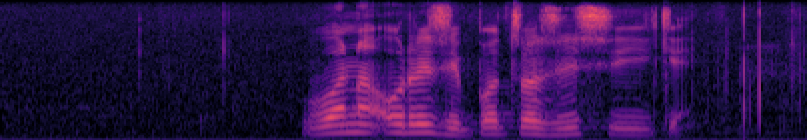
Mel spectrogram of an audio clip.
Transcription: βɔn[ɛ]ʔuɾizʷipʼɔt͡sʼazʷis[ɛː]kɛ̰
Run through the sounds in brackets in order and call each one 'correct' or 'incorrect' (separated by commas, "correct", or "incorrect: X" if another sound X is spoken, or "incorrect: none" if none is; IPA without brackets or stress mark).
incorrect: a, incorrect: iː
